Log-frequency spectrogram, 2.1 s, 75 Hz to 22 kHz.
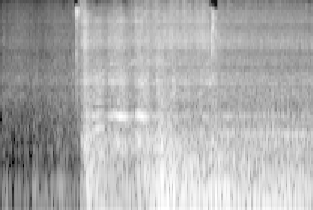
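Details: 2004 Renault Trafic 1.9 dCi after repairing its crank-no-start (DF195 fault): silence, then the diesel catches straight away and settles into a steady even low idle with no knocks or misses. It starts and runs normally.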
